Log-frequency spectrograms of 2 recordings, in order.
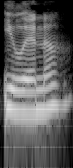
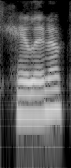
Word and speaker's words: Helena: to note is that we don't really pronounce the H in Portuguese. So, yeah, I think most English speakers will say my name more like Helena.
